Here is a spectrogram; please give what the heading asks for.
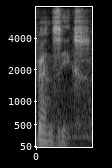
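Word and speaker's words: van Zieks: is a Dutch name and and iie is pronounced e okay so it is vanz okay with two with two e okay I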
